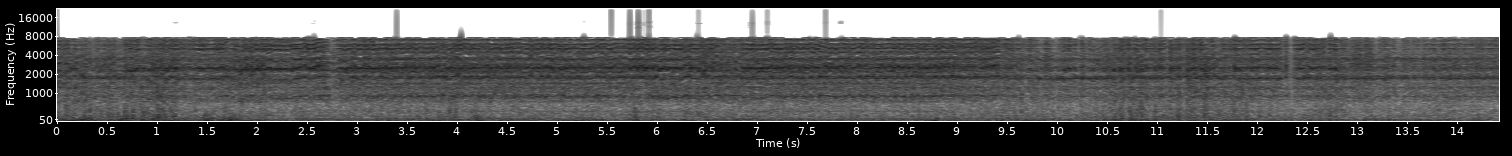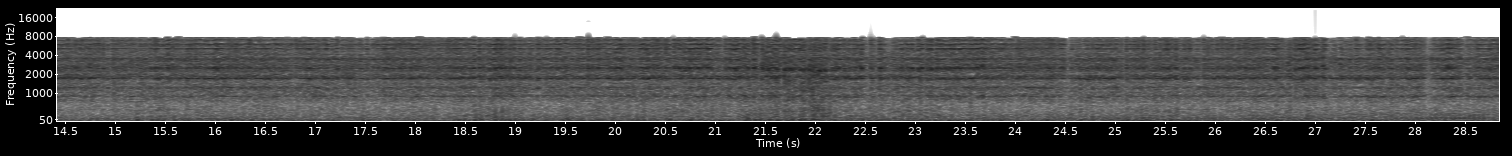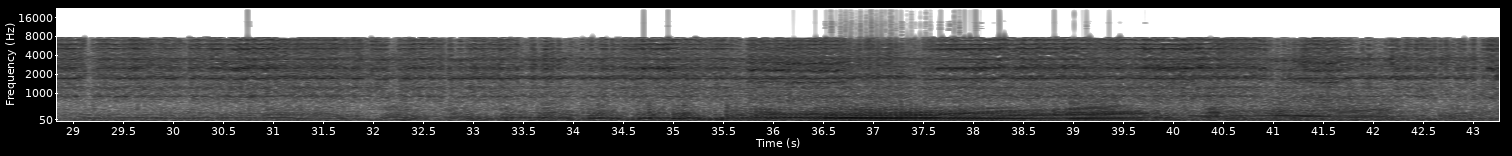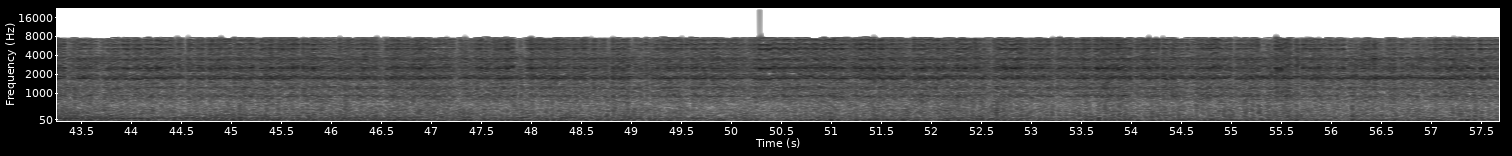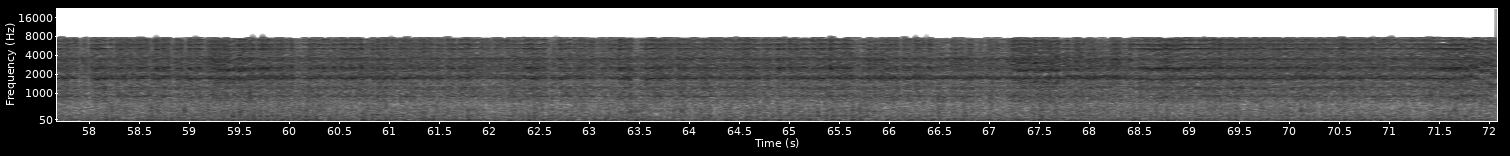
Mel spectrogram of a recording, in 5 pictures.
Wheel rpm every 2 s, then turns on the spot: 220, 210, 210, 210, 220, 230, 230, 230, 230, 230, 230, 220, 230, 230, 230, 230, 230, 230, 220, 220, 220, 230, 230, 230, 230, 230, 230, 230, 230, 230, 230, 230, 230, 230, 230, 220.
none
